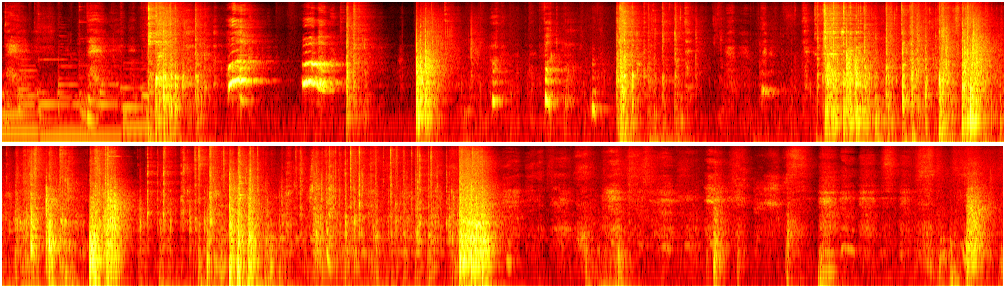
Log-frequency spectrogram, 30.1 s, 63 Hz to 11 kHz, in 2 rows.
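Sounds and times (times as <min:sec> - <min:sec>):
hard objects clattering: 0:02.1 - 0:04.0, 0:05.1 - 0:05.6, 0:06.2 - 0:07.4, 0:09.2 - 0:10.9, 0:11.8 - 0:22.6.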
